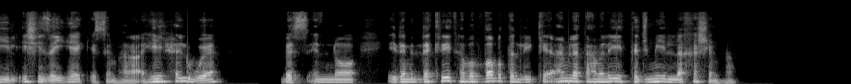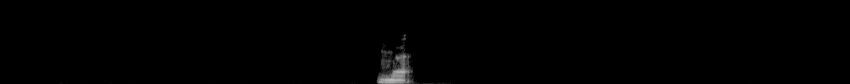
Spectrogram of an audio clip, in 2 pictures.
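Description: CD scratch ticks appear from 1.24 to 2.36 s and again from 4.88 to 6.48 s. Each is a steady run of tiny dropouts, each only a few milliseconds, about seven per second. That spacing follows the disc's rotation, where unrecoverable data is patched over, unlike random clicks.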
